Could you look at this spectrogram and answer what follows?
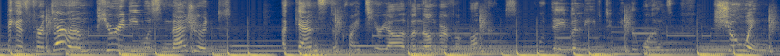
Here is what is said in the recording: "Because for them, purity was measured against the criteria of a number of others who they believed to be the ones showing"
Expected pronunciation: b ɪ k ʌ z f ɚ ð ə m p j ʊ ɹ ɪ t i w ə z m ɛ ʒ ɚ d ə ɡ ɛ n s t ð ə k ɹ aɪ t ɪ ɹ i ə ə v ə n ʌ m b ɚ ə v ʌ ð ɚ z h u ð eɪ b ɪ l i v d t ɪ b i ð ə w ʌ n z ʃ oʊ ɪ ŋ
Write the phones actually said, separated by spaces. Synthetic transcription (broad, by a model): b ɪ k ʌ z f ɚ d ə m p j ʊ ɹ ɪ t i w ə z m ɛ ʒ ɚ d ə ɡ ɛ n s t ð ə k ɹ aɪ t ɪ ɹ i ə ə v ə n ʌ m b ɚ ə v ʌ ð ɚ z h u ð eɪ b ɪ l i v t ɪ b i ð ə w ʌ n z ʃ oʊ ɪ ŋ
